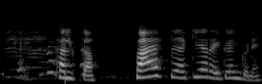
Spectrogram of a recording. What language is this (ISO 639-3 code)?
isl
